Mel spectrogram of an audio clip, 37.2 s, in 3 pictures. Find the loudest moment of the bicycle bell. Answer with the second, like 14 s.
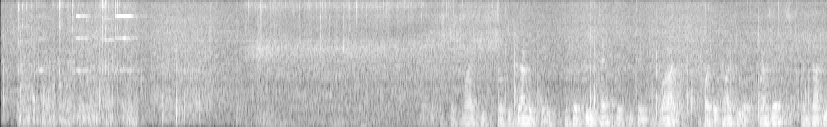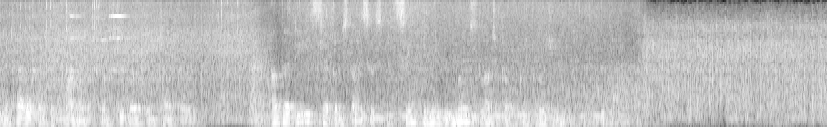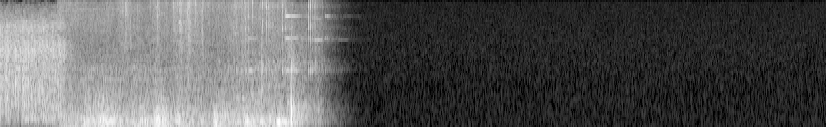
2 s.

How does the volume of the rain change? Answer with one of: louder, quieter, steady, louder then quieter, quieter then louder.
steady.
